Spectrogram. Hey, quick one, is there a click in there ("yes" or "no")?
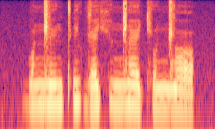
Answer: yes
